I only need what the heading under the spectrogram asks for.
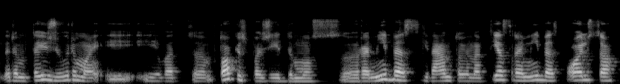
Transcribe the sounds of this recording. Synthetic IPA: ɾʲɪmt̪ɐɪʒʲuːɾʲɪmɐḭːiːʋɐt̪t̪oːkʲʊspɐʒʲɛɪd̪ʲɪmʊsrɐmʲiːbʲeːsɡʲiːʋʲænt̪oːjunɐk̚t̪ʲiɛsrɐmʲiːbʲeːspoːɪlʲsʲoː

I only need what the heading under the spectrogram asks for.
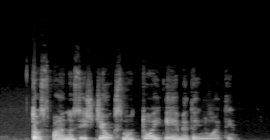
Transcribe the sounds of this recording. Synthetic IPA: t̪oːspɑːnoːsɪ̰ʒʲd͡ʒʲɛʊksmoːt̪uɔjʔeːmʲed̪ɐɪnuɔt̪ʲɪ

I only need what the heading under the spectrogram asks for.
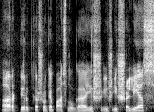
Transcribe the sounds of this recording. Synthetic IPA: ɐrpʲɪrk̚t̪kɐʃkoːkʲɛpɑ̰ːslˠɐʊɡɑɪʃɪ̰ʃɪʃːɐ̰lʲiɛs

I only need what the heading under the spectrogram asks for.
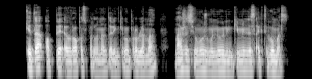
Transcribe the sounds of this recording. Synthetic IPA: kʲɪt̪ɐʔɔpʲɪʔɛʊɾɔpoːspɐɾlˠɐ̰mʲɛnt̪o̰ːɾʲɪŋʲkʲɪmuːpɾɔbʲlʲɛmɐ | mɑ̰ːʒɐsjɛʊnuːʒmoːnʲuːɾʲɪŋʲkʲɪmʲɪnʲɪsɐ̰kʲt̪ʲiʋʊmɐ̰s

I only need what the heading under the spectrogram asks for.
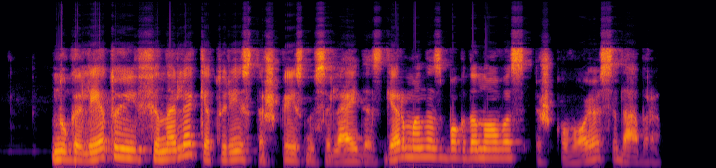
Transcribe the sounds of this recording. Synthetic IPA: nʊɡɐlʲeːt̪oːjʊɪfʲɪnɐlʲɛkʲɛt̪ʊɾʲɛɪst̪ɐʃkɐɪsnʊsʲɪlʲæˑɪd̪ʲɛsɡʲɛɾmɐnɐs̬boːɡd̪ɐnoːʋɐsɪʃkoːʋoːjoːsʲɪd̪ɑːbɾɐ

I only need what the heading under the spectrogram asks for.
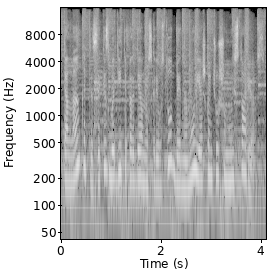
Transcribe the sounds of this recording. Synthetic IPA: t̪ʲɛnlˠɐŋkɐt̪ʲɪsɐkʲɪsbɐnd̪ʲiːt̪ʲɪpɾɐd̪ʲeːjoːnʊsʲkʲɾʲɛʊst̪uːbʲɛɪnɐmuːiɛʃkɐnʲt͡ʃʲuːʃɐnuːɪst̪oːɾʲɪjo̰ːs

